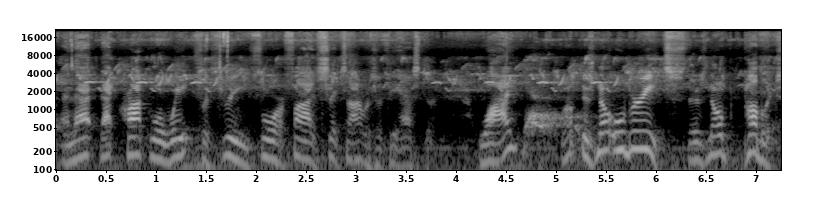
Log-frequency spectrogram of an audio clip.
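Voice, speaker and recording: A man's voice: high voice, background noise. A man training dogs, explaining behavior to an owner in a folksy way, using homely analogies and checking in with "okay?". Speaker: dog trainer. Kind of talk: casual instruction to a dog owner.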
